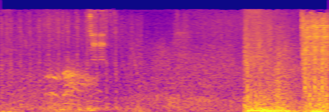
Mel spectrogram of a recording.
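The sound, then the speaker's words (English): A grenade explodes in a video game firefight, a sudden loud, rumbling blast that follows a stretch of quieter gameplay noise and holds heavy low-end energy to the end. “Put a grenade up there on them. Put a grenade up there.”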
